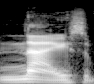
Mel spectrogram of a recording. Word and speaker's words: Nice: So he goes online and he does some research and finds that it's not nice, of course, not the English pronunciation of just the word nice, but no, it's Nice, the French city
